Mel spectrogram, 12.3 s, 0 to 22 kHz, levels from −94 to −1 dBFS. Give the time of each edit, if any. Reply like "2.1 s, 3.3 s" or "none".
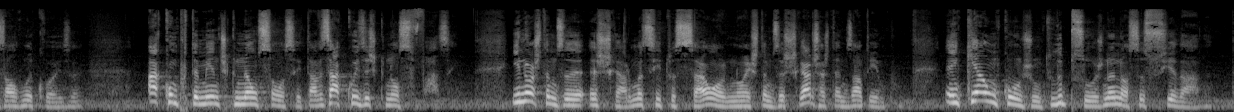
8.6 s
